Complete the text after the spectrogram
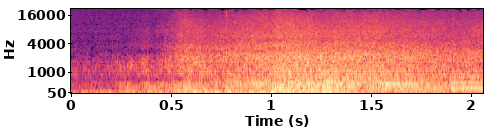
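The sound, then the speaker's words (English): Ocean waves wash onto the shore in a continuous, rushing roar that swells louder after the first half second, with a steady hiss of surf and a breath of wind, no voices. “The air from the waves also delivers negative ions, or atoms, with a net negative electrical charge.”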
